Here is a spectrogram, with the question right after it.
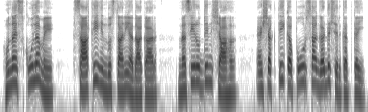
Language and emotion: Sindhi, neutral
